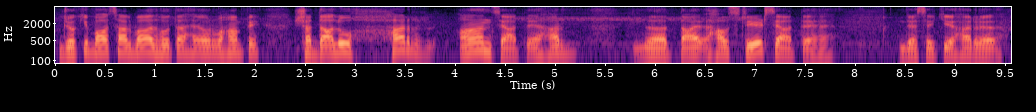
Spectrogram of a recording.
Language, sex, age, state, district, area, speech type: Urdu, male, 18-30, Jammu and Kashmir, Srinagar, urban, spontaneous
